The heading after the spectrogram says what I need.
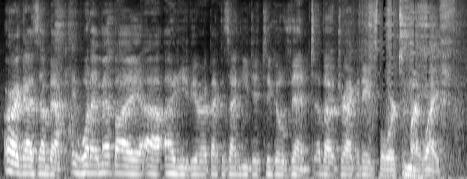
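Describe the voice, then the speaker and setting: A man's voice: medium pitch, flat delivery, fairly quick, a bit bright. Man reacting in an echoey room. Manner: exclamatory, sweary. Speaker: let's play host. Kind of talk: casual gameplay reaction commentary. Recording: roomy echo, clear noise.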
